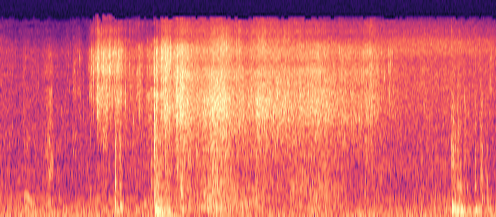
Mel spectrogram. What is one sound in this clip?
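Fish splash and churn in the water.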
